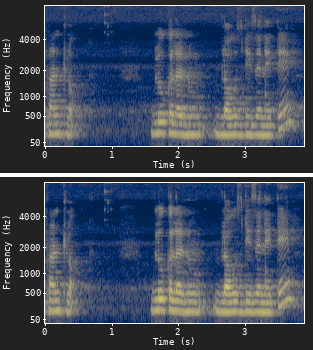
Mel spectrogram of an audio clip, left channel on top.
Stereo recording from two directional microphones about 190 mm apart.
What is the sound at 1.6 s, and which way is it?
A woman's voice, 40° right (ahead or behind).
